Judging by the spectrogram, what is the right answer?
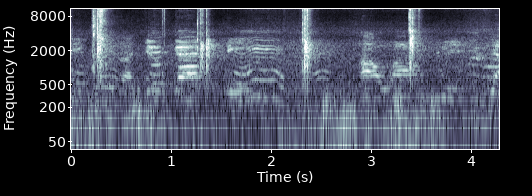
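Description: Hand claps keeping a steady beat, about one sharp clap a second, with a voice in between.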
